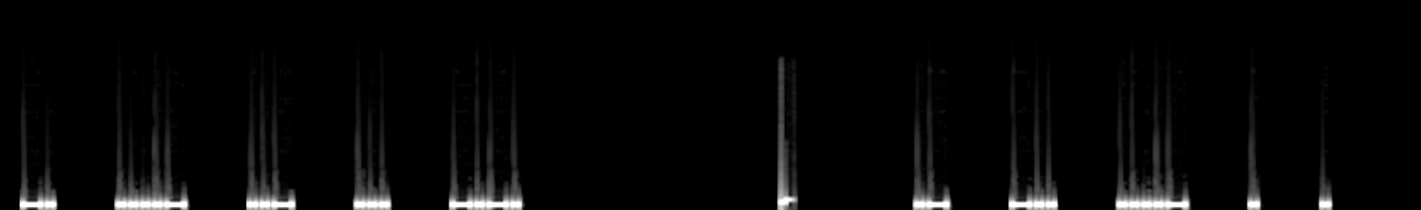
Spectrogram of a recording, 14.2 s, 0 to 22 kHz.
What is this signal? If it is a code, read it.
Morse code, heard as a keyed tone, about 20 wpm, spaced as for 10 wpm, 700 Hz. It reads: N4USC AD4EE
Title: 102 Lesson 17g - Letter u - Call Signs 20wpm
